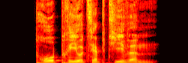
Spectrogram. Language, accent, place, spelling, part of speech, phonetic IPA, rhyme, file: German, Germany, Berlin, propriozeptivem, adjective, [ˌpʁopʁiot͡sɛpˈtiːvm̩], -iːvm̩, De-propriozeptivem.ogg
- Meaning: strong dative masculine/neuter singular of propriozeptiv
